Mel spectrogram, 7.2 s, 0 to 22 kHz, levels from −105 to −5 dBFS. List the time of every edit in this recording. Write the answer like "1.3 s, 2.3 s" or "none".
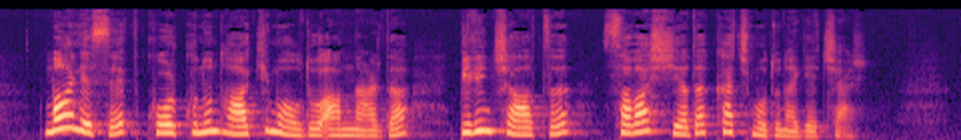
none

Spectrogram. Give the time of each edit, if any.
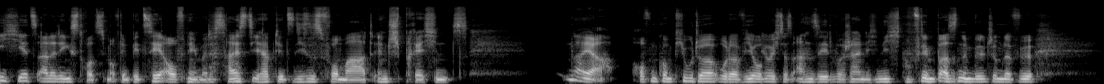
7.6 s, 9.0 s

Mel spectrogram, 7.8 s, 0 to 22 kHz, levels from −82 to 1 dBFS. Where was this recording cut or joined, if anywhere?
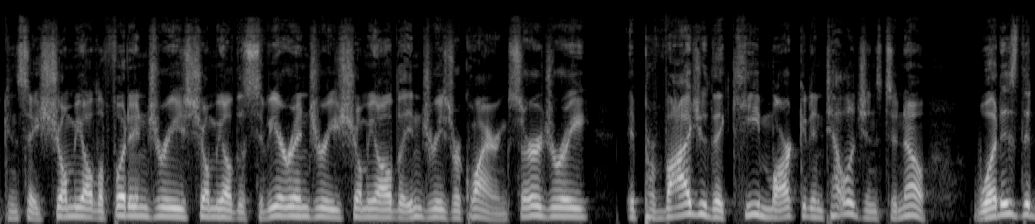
none

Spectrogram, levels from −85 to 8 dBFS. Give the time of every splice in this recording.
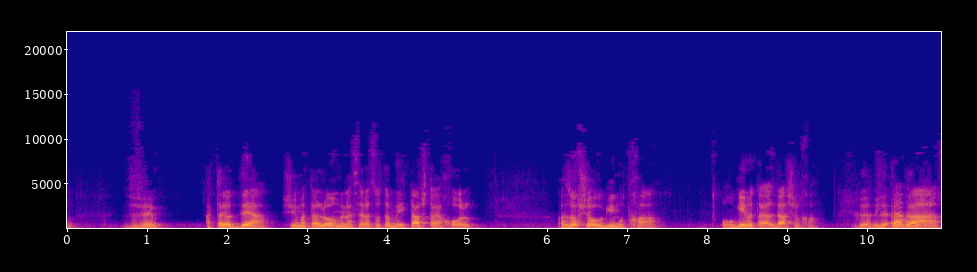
none

